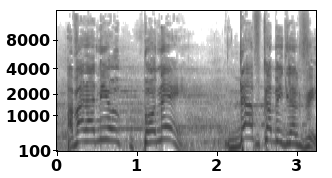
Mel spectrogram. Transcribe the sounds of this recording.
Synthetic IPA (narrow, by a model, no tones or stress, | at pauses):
avalanipone | d̪afkabiɡlalzi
